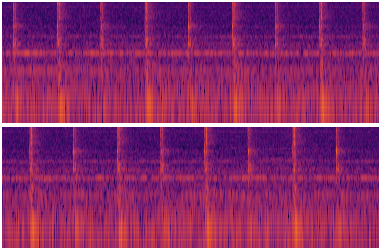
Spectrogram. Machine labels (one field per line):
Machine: valve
